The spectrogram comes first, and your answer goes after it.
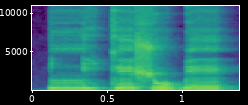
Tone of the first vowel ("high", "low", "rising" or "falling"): high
